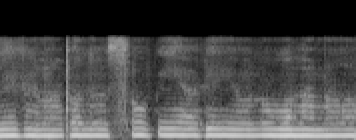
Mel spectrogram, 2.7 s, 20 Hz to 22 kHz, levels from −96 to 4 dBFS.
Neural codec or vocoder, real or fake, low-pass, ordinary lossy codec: codec, 16 kHz, 1.1 kbps, Voila-Tokenizer; fake; 7.2 kHz; none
